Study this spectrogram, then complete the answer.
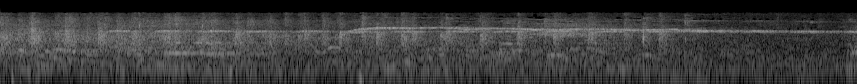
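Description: A basketball bounces repeatedly on a hard floor, echoing in a large hall.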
